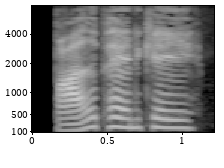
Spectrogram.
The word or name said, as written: bradepandekage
